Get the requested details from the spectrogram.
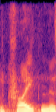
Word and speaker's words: Crichton: But I'm talking about, like, if you want to talk about is it Michael Crichton, is that how you pronounce his name? – Yes.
